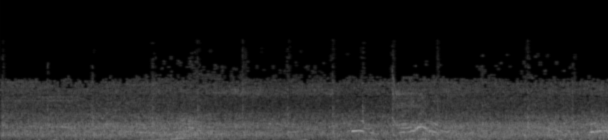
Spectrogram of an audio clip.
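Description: Low surf washing onto a shallow sandy beach: a steady rushing wash, with wind buffeting the microphone. Faint voices of people on the beach come through now and then.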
